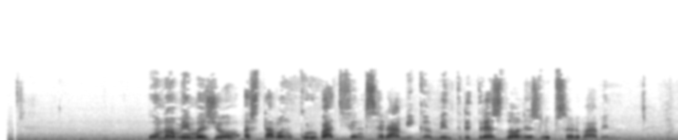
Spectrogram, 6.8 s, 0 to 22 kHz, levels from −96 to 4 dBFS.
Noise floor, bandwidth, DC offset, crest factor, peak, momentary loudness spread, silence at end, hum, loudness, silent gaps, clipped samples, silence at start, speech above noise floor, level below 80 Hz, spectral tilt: -46 dBFS; 11.5 kHz; under 0.1%; 20 dB; -6 dBFS; 11 LU; 0 s; none; -24 LUFS; none; under 0.1%; 0.1 s; 23 dB; -62 dBFS; -3.5 dB/octave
